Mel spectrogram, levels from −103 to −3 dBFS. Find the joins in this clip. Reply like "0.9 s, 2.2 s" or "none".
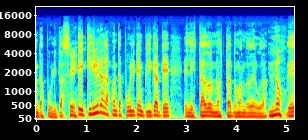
none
